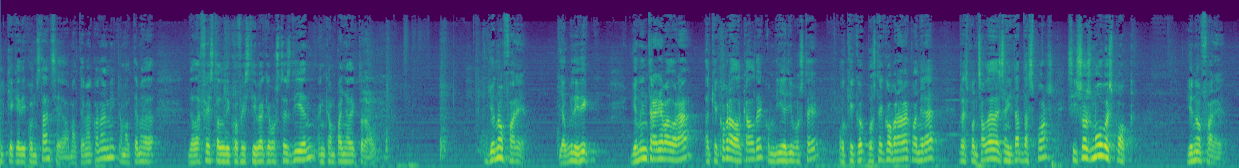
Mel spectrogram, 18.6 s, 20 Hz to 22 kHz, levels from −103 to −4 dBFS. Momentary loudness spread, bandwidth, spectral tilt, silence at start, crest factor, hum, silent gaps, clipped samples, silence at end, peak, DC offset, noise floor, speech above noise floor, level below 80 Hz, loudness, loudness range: 15 LU; 16.5 kHz; -5.5 dB/octave; 0 s; 20 dB; none; none; under 0.1%; 0.2 s; -4 dBFS; under 0.1%; -48 dBFS; 25 dB; -48 dBFS; -23 LUFS; 6 LU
